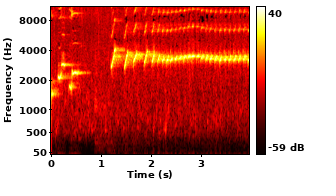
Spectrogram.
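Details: White-rumped shama on a training recording for other shamas, with nature and water sounds: a few bright slurred whistles, then a long, fast, even trill of high piercing notes, about four per second.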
